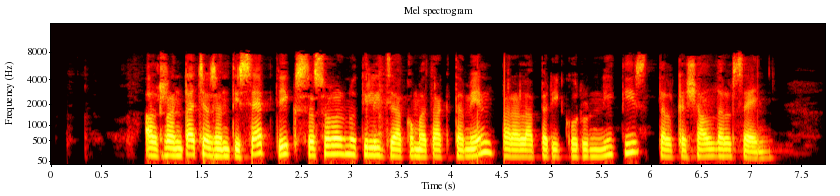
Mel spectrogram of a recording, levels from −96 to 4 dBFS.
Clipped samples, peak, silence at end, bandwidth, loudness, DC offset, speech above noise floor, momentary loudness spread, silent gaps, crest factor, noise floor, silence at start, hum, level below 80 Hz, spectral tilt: under 0.1%; -2 dBFS; 0.55 s; 8.2 kHz; -16 LUFS; under 0.1%; 47 dB; 7 LU; none; 16 dB; -63 dBFS; 0.95 s; none; -56 dBFS; -5 dB/octave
